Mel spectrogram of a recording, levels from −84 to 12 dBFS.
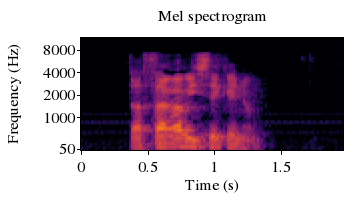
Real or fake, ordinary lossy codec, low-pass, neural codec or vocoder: real; AAC, 48 kbps; 7.2 kHz; none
